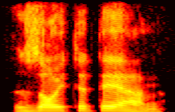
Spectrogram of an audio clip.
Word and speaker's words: Seute Deern: Sailship "Seute Deern" The name means sweet girl, in a Northern Flat German dialect, and is pronounced "zojte dean".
